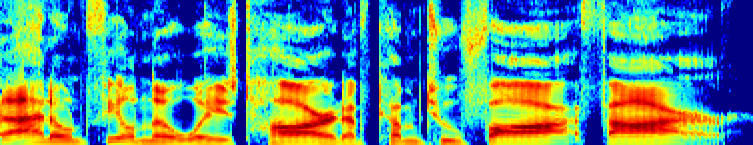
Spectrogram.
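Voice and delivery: put-on, slow, drawling Southern American accent. Quoting a woman who suddenly broke into her Southern accent. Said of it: "when she broke into her southern accent".

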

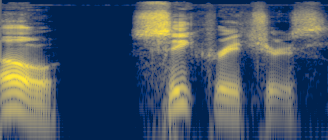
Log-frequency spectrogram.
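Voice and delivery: mock, put-on deadpan delivery. Speaker acts out how she says it to him, imitating her deadpan delivery. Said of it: "humor that is very deadpan".

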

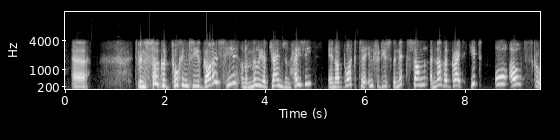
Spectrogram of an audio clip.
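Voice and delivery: thick, laid-on New Zealand accent. A radio host, asked by co-hosts, wraps up the segment: heavy new zealand accent. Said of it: "talk in a heavy New Zealand accent".

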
